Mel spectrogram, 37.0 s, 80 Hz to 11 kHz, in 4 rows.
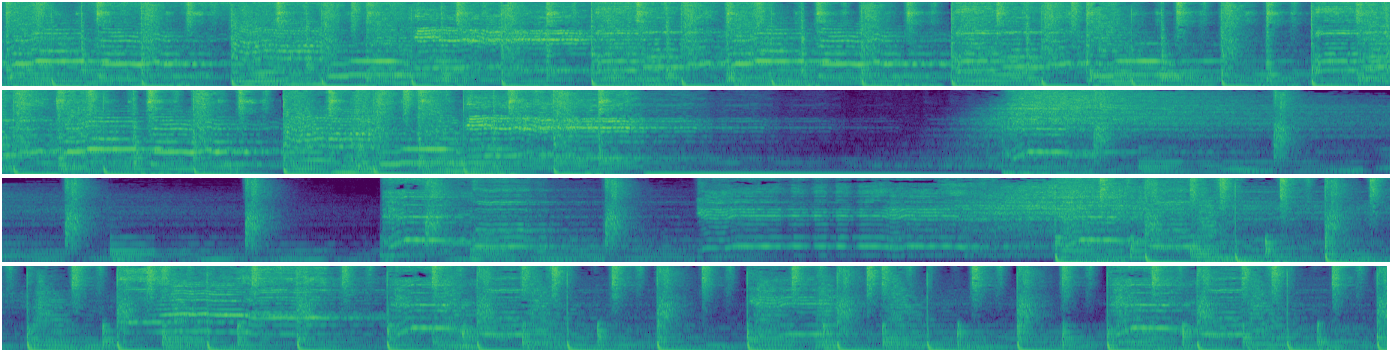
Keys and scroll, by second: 1.7 alt+g, 7.3 r, 8.2 Escape, 9.2 shift+g, 10.0 Escape, 15.0 r, 16.0 g, 16.7 Escape, 17.5 g, 18.2 Escape, 19.0 g, 20.0 Escape, 20.9 g, 22.4 Escape, 29.3 r, 30.2 Escape, 30.5 g, 31.0 Escape, 31.6 g, 33.0 Escape, 33.6 g, 34.2 Escape, 35.3 g, 36.4 Escape.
